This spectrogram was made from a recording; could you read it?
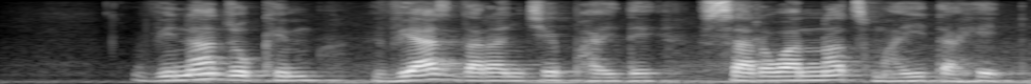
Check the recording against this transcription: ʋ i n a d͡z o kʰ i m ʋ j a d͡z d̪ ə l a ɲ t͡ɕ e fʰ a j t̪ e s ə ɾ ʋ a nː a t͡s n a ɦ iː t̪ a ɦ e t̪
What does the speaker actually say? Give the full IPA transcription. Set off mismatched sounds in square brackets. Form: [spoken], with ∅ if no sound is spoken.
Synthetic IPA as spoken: ʋ i n a d͡z o kʰ i m ʋ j a d͡z d̪ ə [ɾ] a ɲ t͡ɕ e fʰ a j [d̪] e s ə ɾ ʋ a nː a t͡s [m] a ɦ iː t̪ a ɦ e t̪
